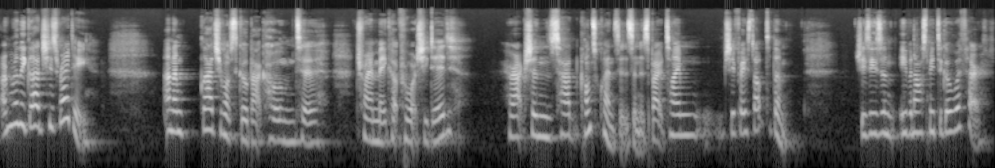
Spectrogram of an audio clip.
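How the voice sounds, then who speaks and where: An actress playing an excitable, nervous young apprentice magician, speaking her diary in an earnest, gushing way in a live audio drama. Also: medium pitch.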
